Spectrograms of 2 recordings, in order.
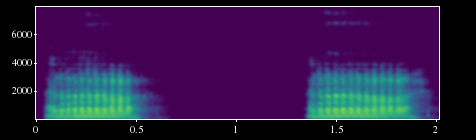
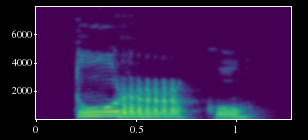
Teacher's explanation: And in Finnish we roll our R's.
